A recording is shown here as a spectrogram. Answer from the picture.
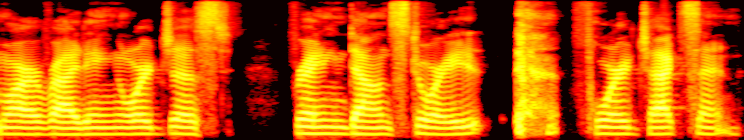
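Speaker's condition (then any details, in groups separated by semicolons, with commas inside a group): Amyotrophic lateral sclerosis; onset last fall, walker since falls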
